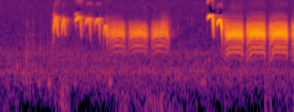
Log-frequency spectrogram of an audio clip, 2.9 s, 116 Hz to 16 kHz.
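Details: Alarm-calling chickadee reacting to a goshawk nearby, farm, February 2021: two quick phrases, each opening with sharp high descending chips and ending in several loud, harsh, evenly spaced buzzy notes.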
